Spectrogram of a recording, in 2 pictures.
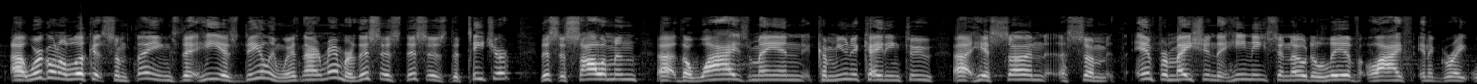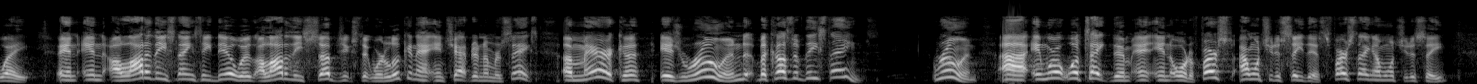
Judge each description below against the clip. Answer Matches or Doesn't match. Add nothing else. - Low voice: Doesn't match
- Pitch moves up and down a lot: Doesn't match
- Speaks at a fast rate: Matches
